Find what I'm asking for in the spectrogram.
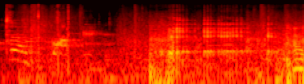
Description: Me just messing around and burping online in counter strike global offensive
